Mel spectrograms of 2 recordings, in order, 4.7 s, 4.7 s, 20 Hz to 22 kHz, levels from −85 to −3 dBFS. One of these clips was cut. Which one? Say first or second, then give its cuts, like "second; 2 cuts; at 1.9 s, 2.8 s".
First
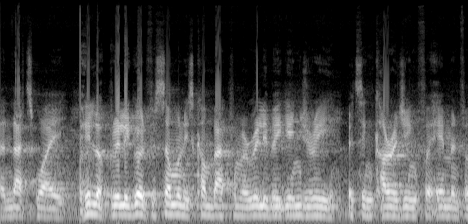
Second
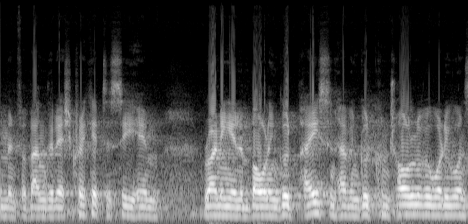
first; 2 cuts; at 0.8 s, 3.4 s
